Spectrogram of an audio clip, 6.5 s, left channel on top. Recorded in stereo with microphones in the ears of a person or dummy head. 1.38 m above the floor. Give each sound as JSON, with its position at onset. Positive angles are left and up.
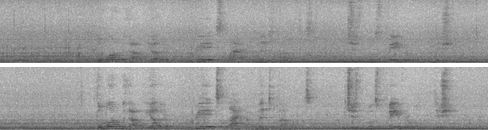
{"t": 1.3, "sound": "a man speaking", "side_deg": -25, "distance_m": 1.1}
